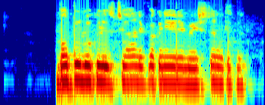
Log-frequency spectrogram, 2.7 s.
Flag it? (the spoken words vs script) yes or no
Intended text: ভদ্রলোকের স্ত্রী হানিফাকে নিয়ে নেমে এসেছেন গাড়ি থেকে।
yes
